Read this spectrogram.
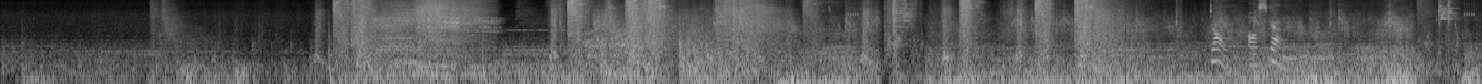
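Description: Magic blasts and sword blows clash in a busy fight.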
